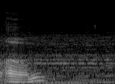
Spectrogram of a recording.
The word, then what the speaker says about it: om: the sixth syllable mantra the first syllable om that rhymes with home and it basically is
